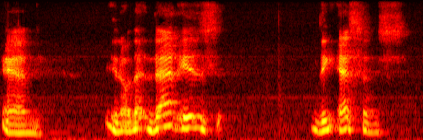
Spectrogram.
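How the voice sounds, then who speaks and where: A somewhat breathy male voice. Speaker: panelist. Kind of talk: casual panel discussion.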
